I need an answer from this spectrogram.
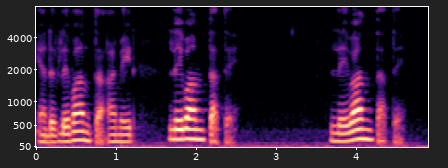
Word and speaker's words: levántate: It's still on the van, except guess what? Now 1, 2, 3. Van is now farther away from the end of the word. It's now 3 syllables or more from the end, 3 in this case, so it gets an accent.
